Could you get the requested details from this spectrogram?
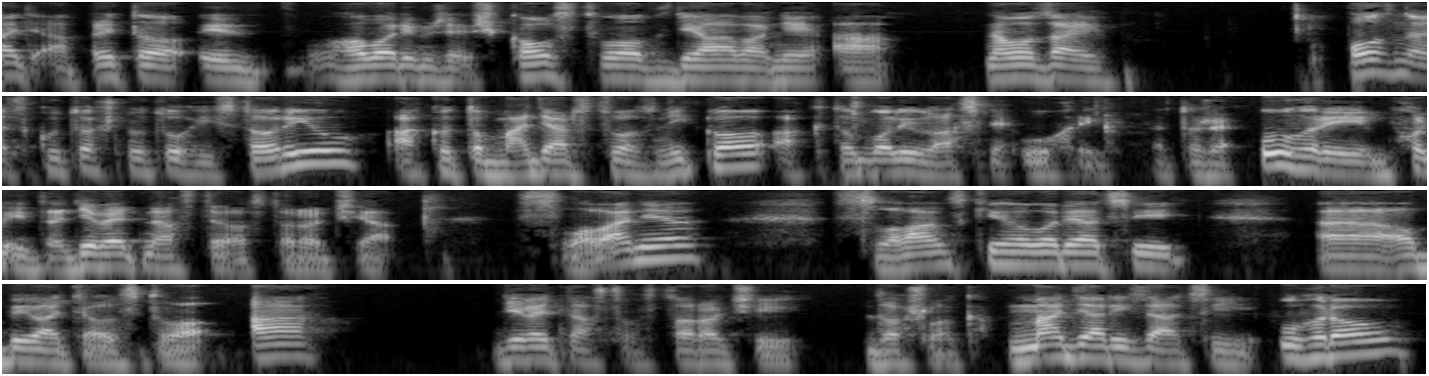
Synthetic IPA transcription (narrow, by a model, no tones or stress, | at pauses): aca̰pɾɛt̪ɔɛɦɔʋɔɾiːmʒɛʃkɔlst̪ʋɔvzɟɛlaːʋaɲɪɛʔa̰ | naɔzaj | pɔznacskut̪ɔt͡ʃnuːt̪uːɦist̪ɔːɾiuʔa̰kɔt̪ɔmaɟaɾst̪ʋɔvzɲiklɔʔakt̪ɔbɔliʋlasɲɛ̰ʔṵɦɾḭpɾɛt̪ɔʒɛuɦɾibɔlid̪ɔɟɛʋɛt̪naːst̪ɛ̰ɦɔ̰st̪ɔ̰ɾɔ̰t͡ʃɪa̰slɔ̰ʋa̰ɲɪaslɔʋanskiɦɔʋɔɾɪat͡si | ɔbiʋacɛ̰ʎst̪ʋɔ̰a | ɟɛʋɛt̪naːst̪ɔmst̪ɔɾɔt͡ʃḭː | d̪ɔʃlɔ̰ɡmaɟaɾizaːt͡siːuɦɾɔʊ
